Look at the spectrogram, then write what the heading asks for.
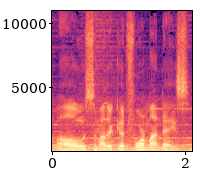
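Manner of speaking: ordinary delivery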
